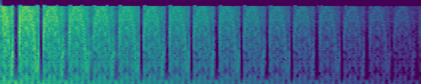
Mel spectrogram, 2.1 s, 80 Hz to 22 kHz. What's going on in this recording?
TX81z FX 01
A noisy video-game type hit sound. Created with a Yamaha TX81z FM tone generator.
